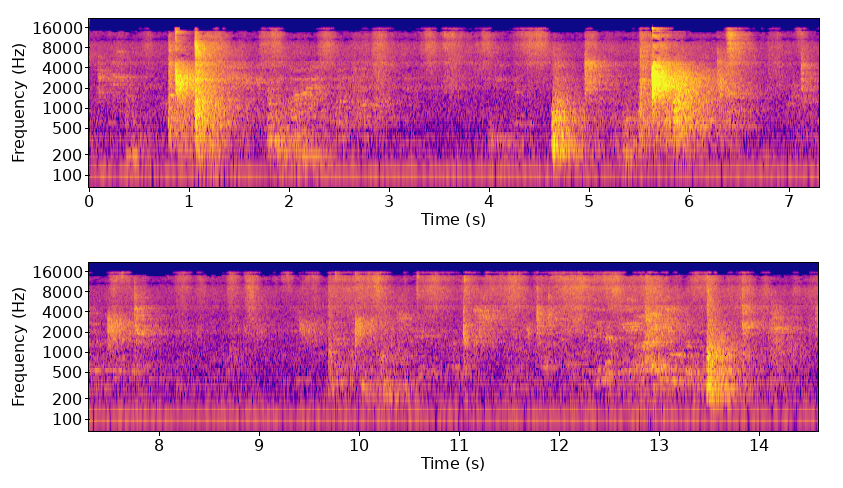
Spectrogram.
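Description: Pool balls clack sharply together.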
